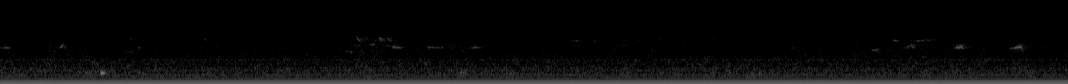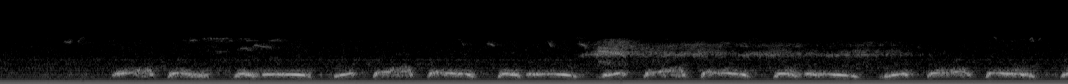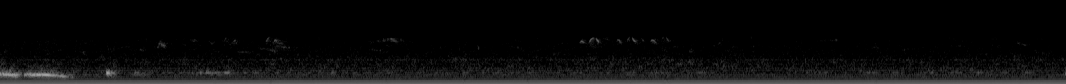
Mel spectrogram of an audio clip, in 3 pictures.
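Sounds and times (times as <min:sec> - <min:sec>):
higher noisy bird call: 0:08.7 - 0:32.0
bird cooing: 0:11.6 - 0:24.3.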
